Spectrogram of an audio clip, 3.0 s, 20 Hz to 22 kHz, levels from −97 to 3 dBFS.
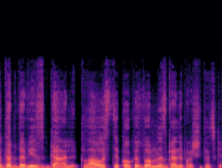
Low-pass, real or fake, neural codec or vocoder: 14.4 kHz; fake; codec, 44.1 kHz, 2.6 kbps, DAC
